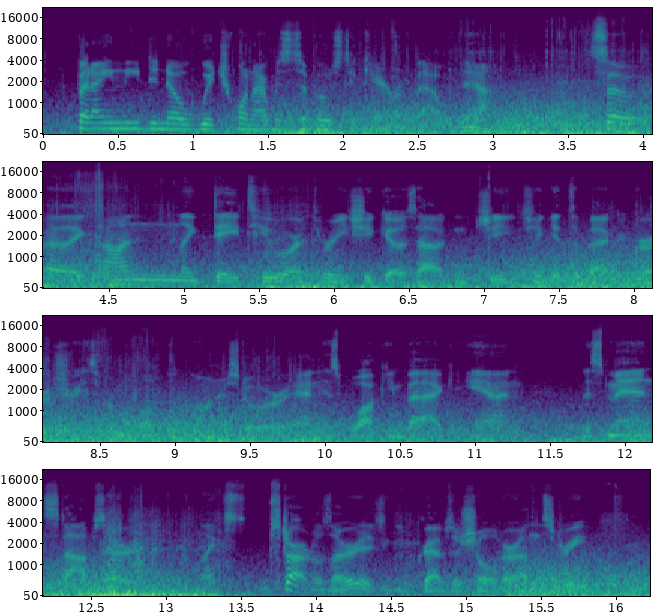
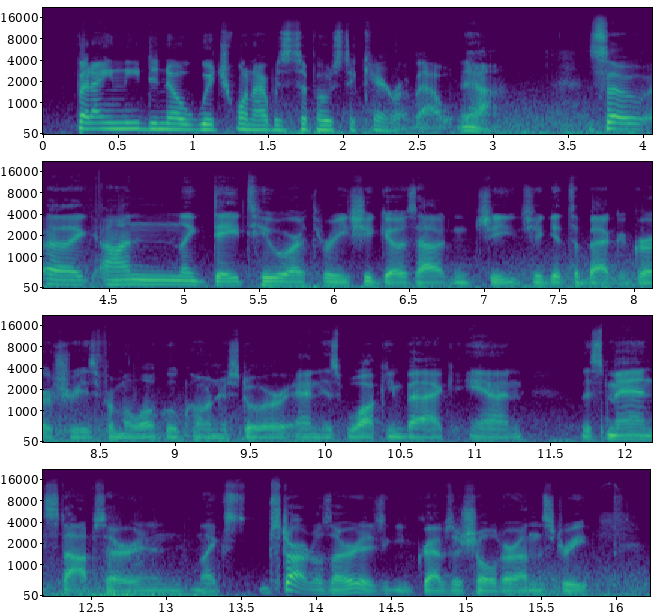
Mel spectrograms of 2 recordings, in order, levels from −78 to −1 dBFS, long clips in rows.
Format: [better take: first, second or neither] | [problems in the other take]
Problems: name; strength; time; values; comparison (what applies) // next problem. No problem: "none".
second | wind noise on the microphone; heavy; 2 dB below the speech; occasional gusts in the second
